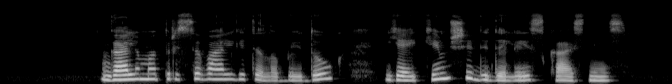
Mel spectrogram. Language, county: Lithuanian, Tauragė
